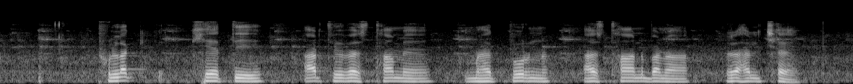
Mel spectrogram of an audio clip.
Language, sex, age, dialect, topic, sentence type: Maithili, male, 18-24, Bajjika, agriculture, statement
